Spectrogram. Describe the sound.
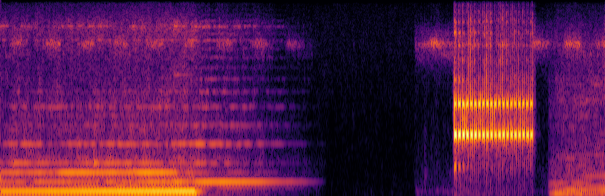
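A telephone rings with one short, bright, trilling burst after a stretch of near silence, while a sustained low tone fades out at the start.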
